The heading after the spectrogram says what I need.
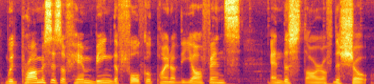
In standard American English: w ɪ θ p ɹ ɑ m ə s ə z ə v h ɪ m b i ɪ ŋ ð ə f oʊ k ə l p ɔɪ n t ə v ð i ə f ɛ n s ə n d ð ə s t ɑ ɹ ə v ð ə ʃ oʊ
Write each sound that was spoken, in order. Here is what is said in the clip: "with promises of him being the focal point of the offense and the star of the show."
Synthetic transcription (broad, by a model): w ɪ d p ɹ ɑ m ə s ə s ə v h ɪ m b i ɪ ŋ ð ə f oʊ k ə l p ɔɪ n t ə v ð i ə f ɛ n s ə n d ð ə s t ɑ ɹ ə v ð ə ʃ oʊ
